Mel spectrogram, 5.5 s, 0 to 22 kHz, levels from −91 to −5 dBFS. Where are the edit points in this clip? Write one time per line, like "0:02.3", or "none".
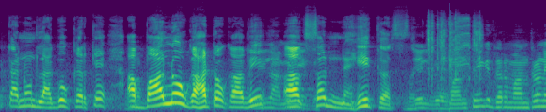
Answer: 0:04.5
